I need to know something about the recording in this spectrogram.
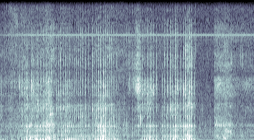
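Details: A very tired mastiff snoring loudly, with deep rumbling snores in rhythmic bursts about once a second, each a broad low growl-like rasp separated by short quiet breaths.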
